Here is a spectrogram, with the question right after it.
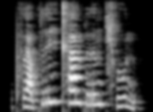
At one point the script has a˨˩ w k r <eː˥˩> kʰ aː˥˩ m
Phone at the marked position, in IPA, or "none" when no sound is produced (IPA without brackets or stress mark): iː˥˩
